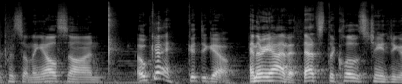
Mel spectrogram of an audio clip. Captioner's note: snapping sound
